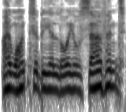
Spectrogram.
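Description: Male narrator as unhinged audiobook protagonist, pitched well up, overwrought, pleading, grovelling, dry sound. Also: slow pace, dry recording. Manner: overwrought, pleading, mock-archaic outbursts. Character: panicked, unhinged, grovelling narrator-hero losing their mind.

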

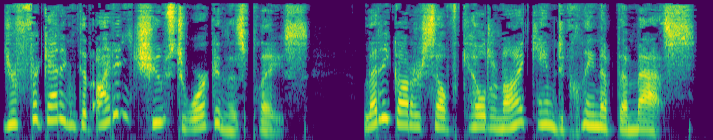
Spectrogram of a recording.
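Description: A woman's voice: medium pitch, sing-song, fairly quick, no echo, studio quality, pitched above the performer's own voice. A woman voicing a hot-tempered young woman who argues defiantly.

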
